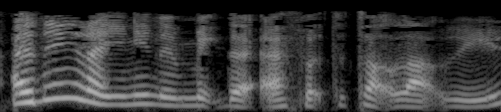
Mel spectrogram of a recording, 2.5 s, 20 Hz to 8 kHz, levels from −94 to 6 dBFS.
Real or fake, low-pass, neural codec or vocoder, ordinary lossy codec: fake; 7.2 kHz; codec, 16 kHz in and 24 kHz out, 2.2 kbps, FireRedTTS-2 codec; MP3, 24 kbps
